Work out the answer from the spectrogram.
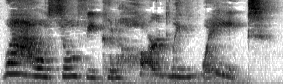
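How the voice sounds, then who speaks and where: High-voiced woman reading aloud in echoey room. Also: takes it slowly. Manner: expressive, encouraging, questioning the young listener. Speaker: teacher. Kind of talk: children's picture book read-aloud with asides. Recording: echoey room with faint noise.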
